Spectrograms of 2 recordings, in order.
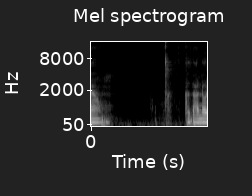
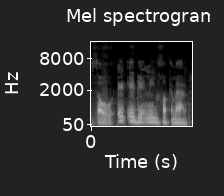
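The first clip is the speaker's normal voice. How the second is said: ordinary talk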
